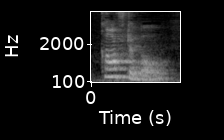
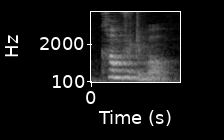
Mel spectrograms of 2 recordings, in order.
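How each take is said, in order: No difference in how they are said.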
